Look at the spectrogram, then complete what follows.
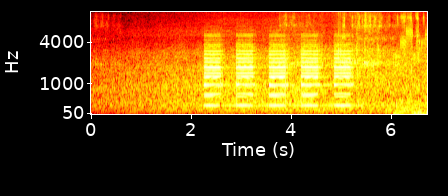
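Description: Electronic buzzer sound effect: five short, evenly spaced buzzes about two-thirds of a second apart, starting a little over two seconds in, over a steadily rising swell of noise.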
